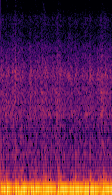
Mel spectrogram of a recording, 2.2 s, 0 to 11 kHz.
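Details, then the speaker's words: Dodge Stealth / 3000GT freshly rebuilt engine, heavy smoke at startup and idle, low oil pressure, tach not working: deep, slow, loping rumble, slightly uneven; idle very low, estimated around 600 rpm. "But it sounds like my RPMs must be around maybe 600 or so. Really, really low."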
